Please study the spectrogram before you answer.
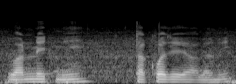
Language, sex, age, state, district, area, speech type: Telugu, male, 18-30, Telangana, Jangaon, urban, spontaneous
